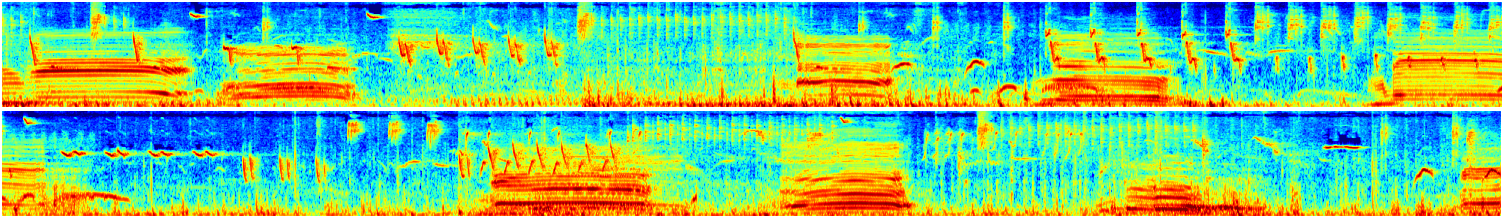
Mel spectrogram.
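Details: Tame village cattle herd in the morning, walking a village road toward the pen, lowing repeatedly: long harmonic moos, some rising then falling, every two to three seconds, with busy bird chirps throughout.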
